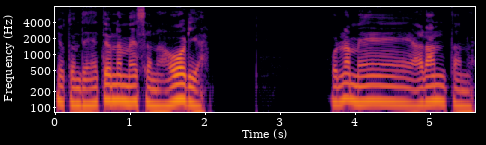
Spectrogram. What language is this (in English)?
Huitepec Mixtec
